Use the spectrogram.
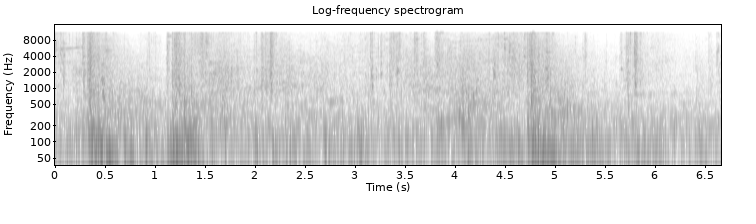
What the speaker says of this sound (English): I'm shooting that thing like it's going to make a difference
